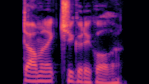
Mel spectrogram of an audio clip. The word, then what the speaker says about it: Dominic Ciccodicola: How would you say it, Dom? Because I would love to hear Dominic Ciccodicola. – That sounds more natural, but the pronunciation was good.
